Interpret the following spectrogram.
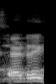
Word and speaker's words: Friedrich: in 1828 when Friedrich Wöhler, FRIED रिच के spelling आते हैं करीबो, लिख लो, फ्रेडरिक ही हुआ, वूलर, WHLER, वूलर, WO, बोला एच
